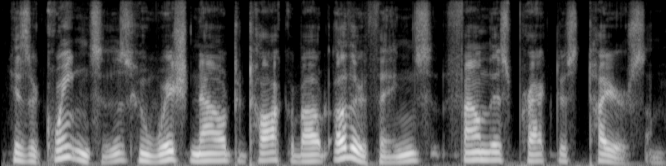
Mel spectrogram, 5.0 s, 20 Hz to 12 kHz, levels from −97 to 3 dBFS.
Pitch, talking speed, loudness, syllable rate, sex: 135 Hz, 170 wpm, -18 LUFS, 5.0 syllables/s, male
